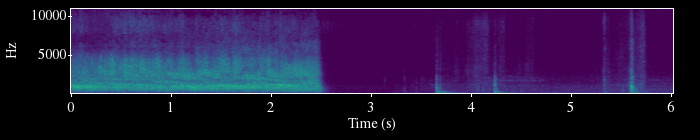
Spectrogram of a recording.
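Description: Expanding foam spraying from an aerosol can through its applicator straw: a steady hiss that cuts off suddenly about two and a half seconds in. A few faint knocks follow.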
